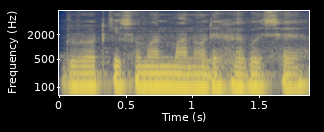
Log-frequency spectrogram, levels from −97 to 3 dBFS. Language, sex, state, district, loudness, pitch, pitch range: Assamese, male, Assam, Hailakandi, -14 LUFS, 110 Hz, 105-115 Hz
